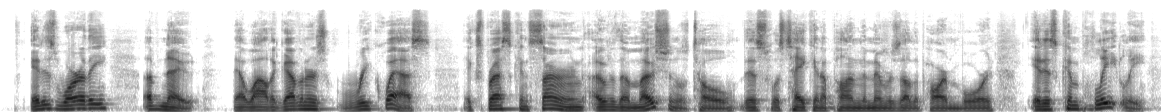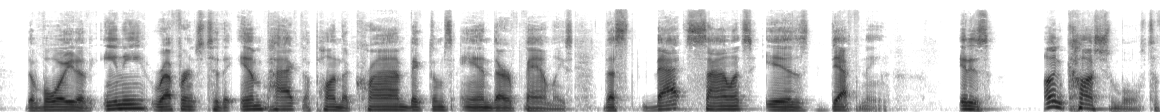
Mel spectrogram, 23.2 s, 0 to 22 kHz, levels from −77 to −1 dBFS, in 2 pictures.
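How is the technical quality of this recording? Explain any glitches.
Listening closely, nothing in the technical quality of this speech recording stood out as a glitch.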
